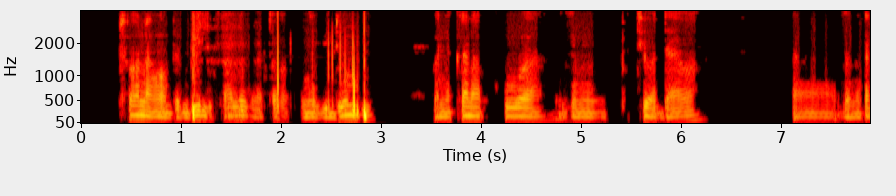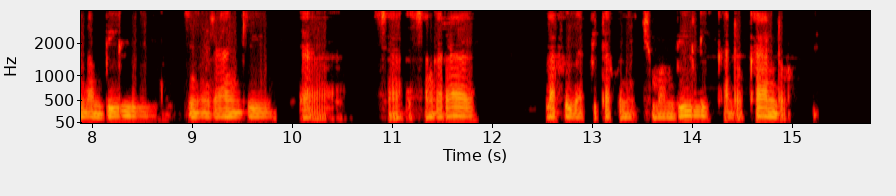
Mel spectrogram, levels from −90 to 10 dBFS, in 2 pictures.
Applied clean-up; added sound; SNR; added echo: none; none; none; none.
